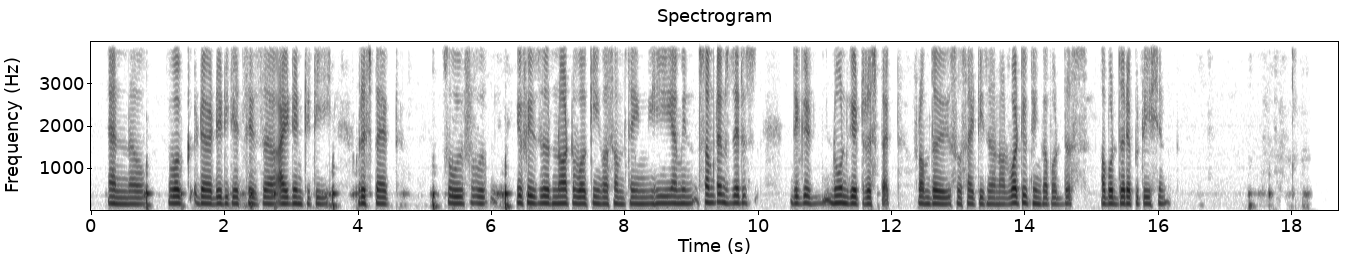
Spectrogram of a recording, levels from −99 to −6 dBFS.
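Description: No audible technical faults turn up anywhere in this speech recording.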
